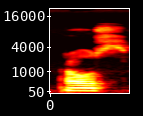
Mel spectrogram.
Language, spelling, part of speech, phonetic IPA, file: Russian, рус, adjective / noun, [rus], Ru-рус.ogg
- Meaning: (adjective) short masculine singular of ру́сый (rúsyj); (noun) a representative of the Rus tribe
